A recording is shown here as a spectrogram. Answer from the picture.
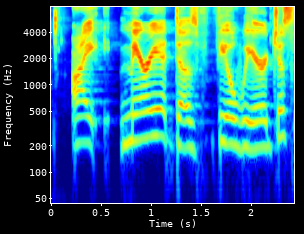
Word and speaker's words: Marriott: Kudos to you for pronouncing it correctly. It is Marriott only because you've done ads for them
